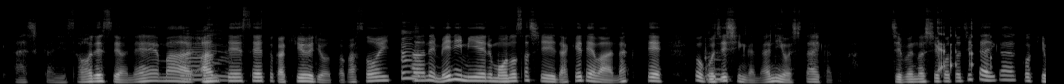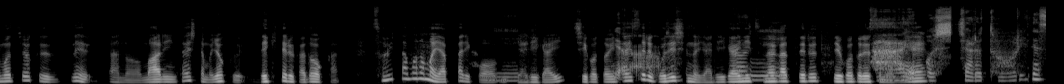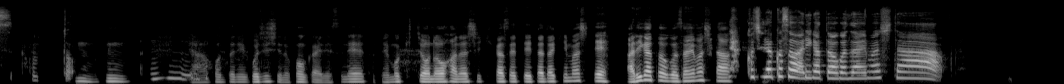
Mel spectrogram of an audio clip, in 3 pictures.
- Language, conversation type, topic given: Japanese, podcast, 仕事でやりがいをどう見つけましたか？
- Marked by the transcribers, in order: none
